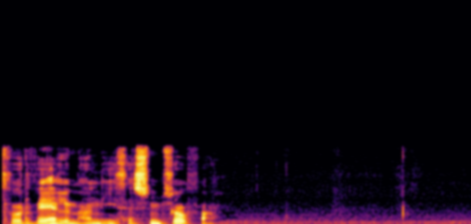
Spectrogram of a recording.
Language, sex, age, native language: Icelandic, male, 20-29, Icelandic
